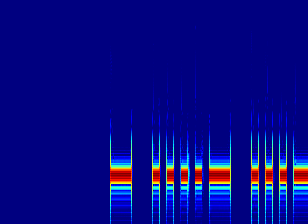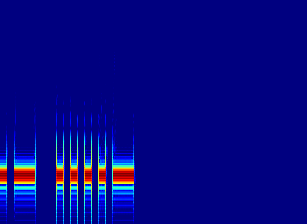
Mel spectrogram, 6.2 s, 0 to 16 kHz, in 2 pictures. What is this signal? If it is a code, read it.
Morse code, heard as a keyed tone, about 17 wpm, 700 Hz. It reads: T434
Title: Numbers - Contest Style - 4-Digit 17wpm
